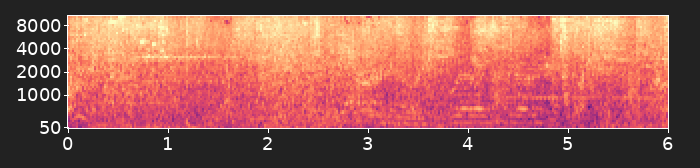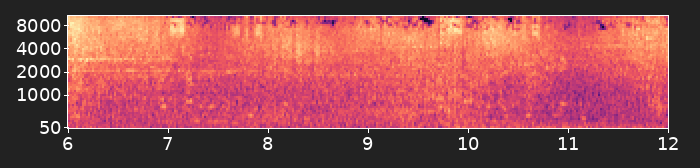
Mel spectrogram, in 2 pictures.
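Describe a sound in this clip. Magic blasts and hits crackle and bang in a fierce battle.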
